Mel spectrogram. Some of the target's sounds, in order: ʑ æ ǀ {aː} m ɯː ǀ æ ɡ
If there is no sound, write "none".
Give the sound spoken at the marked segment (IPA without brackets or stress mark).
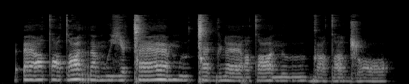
æː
